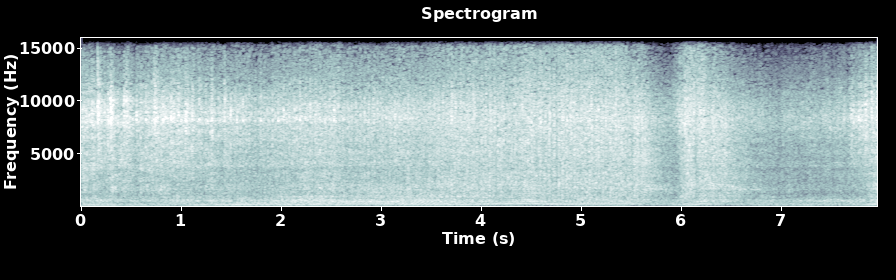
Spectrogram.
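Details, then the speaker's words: 451 stroker Mopar big block (1976 400 block) for a 1973 Dodge Charger, new Edelbrock Performer RPM aluminum heads, Sniper EFI, on dyno; pull from 4,600 rpm, 472 hp at 5,400; loud clean roar, no misses; normal high-rpm pull. "Man, that sounded a lot better. All right, so 4,600 RPMs is where we're starting from, because it's revving so quickly through the RPMs now."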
